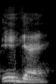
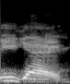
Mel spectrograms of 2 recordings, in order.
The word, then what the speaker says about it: Ige: Ige. I knew it was. I knew it was something weird that wasn't like. There's no way. Yeah, right. That's right. It doesn't. It's not pronounced how it looks.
